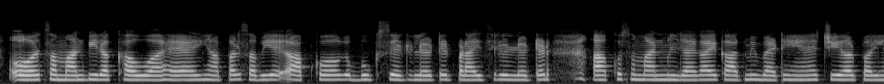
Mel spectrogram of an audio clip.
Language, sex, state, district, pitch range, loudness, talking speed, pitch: Hindi, female, Uttar Pradesh, Muzaffarnagar, 210-220 Hz, -21 LUFS, 190 wpm, 215 Hz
